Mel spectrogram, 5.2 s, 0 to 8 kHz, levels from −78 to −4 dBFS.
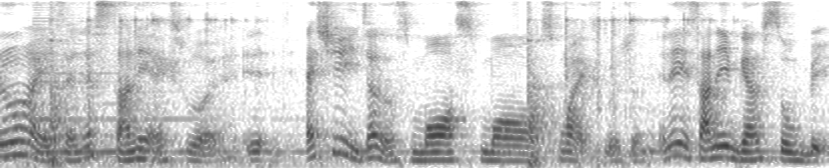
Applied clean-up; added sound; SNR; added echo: none; Acoustic guitar + Chink, clink; 12 dB; none.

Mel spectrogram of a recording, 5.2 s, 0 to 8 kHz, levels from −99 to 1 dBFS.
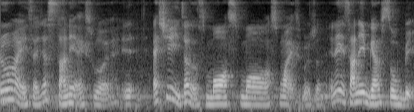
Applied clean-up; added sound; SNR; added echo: none; none; none; none.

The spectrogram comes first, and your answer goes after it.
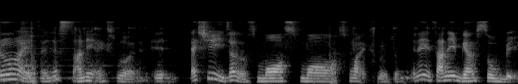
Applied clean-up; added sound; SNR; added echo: neural mask model RNNoise.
